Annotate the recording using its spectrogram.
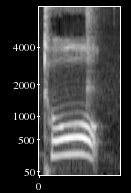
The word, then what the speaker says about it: talk: Engaging in small talk. You know what, guys? L is silent when we say talk. Talking, L is silent. So it's just talk. It's a long O, talk.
